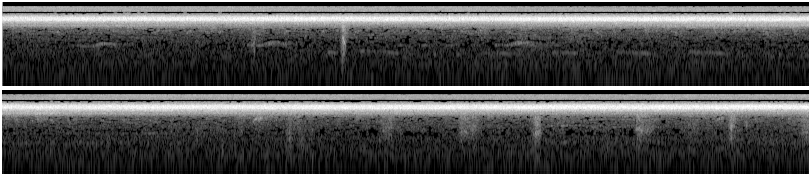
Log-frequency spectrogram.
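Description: Steady, high-pitched drone of insects, crickets or cicadas, with a few faint bird chirps in the first seconds and some light clicks later on.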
